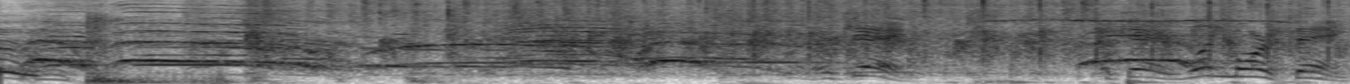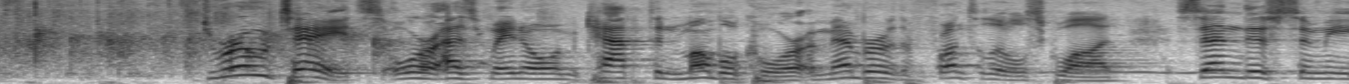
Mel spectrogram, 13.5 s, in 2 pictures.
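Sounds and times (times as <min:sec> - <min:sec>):
audience applause: 0:00.1 - 0:09.2
speech: 0:06.3 - 0:06.8, 0:07.8 - 0:13.4.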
